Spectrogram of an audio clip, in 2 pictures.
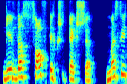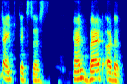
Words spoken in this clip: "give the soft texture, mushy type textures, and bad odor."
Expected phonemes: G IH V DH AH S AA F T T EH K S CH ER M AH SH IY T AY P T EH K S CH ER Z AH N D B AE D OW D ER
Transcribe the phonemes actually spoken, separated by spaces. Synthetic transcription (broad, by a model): G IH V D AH S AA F T T EH K S CH ER M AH S IY T AY P T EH K S CH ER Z AH N D B AE D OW D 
